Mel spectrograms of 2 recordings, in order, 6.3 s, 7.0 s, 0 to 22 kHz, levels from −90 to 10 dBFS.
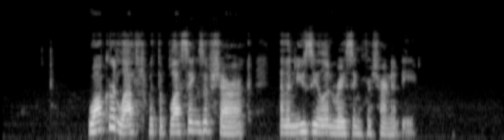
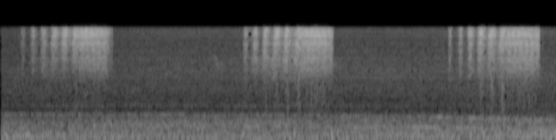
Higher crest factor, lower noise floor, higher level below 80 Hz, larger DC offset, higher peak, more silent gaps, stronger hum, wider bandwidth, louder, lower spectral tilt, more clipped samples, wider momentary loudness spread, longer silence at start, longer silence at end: about the same, 20 dB vs 20 dB; first, -76 dBFS vs -42 dBFS; second, -58 dBFS vs -50 dBFS; neither; about the same, 0 dBFS vs -2 dBFS; neither; neither; second, 9.6 kHz vs 11 kHz; about the same, -19 LUFS vs -18 LUFS; first, -5 dB/octave vs 0.5 dB/octave; neither; second, 12 LU vs 25 LU; first, 1.1 s vs 0 s; first, 1.15 s vs 0 s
